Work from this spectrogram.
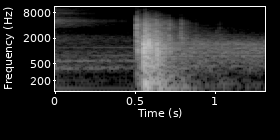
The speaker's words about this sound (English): Pat walked out of the room, shutting the door behind them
